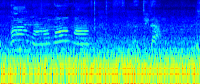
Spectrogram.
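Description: Steady road and engine noise inside a moving pickup truck's cab, a constant low rumble at highway speed.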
